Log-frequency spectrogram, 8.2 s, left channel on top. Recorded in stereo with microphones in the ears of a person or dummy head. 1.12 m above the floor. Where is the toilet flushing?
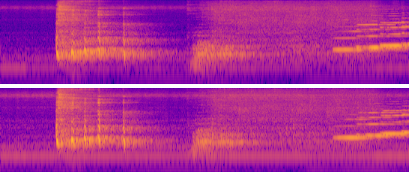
25° right (ahead or behind), 2.5 m.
